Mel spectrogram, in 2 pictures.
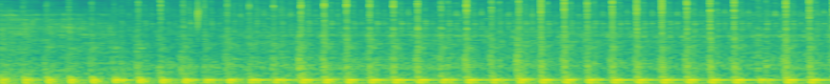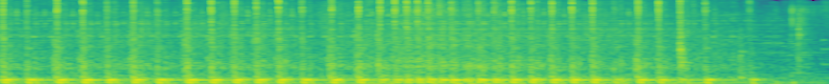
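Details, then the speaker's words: Rusi motorcycle at idle, exhaust pipe visibly moving: sharp regular puffing ticks about three a second with a hissy chuff, coming from the cylinder head rather than the pipe; owner suspects a burnt or loose exhaust gasket, before replacement. "So, kung maririnig nyo mga boss, talagang tunog singaw na siya. Hindi kasi na talagang baka sunog na yung exhaust gasket."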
